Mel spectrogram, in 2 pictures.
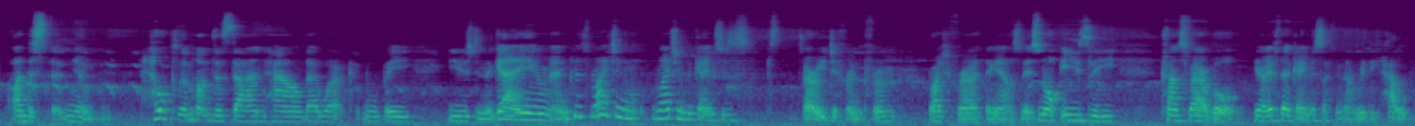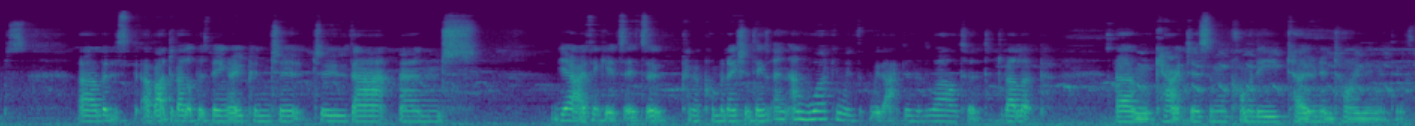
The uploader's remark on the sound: This episode was recorded during Develop:Brighton 2016 - hence the seagulls.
